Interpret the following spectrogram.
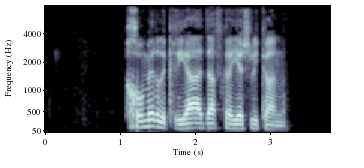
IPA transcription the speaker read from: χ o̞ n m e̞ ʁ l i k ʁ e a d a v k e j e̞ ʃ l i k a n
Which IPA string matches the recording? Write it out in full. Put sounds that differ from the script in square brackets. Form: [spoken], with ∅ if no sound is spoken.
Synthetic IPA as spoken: χ o̞ [∅] m e̞ ʁ l [e] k ʁ [i] a d a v k [a] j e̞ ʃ l i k a n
